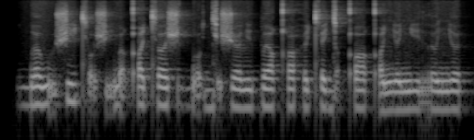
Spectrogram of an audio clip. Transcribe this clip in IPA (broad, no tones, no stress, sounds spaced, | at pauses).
ɡ͡b ʌ w ṵ ʃ i cʰ ɔ̰ ʃ ḭ w ə̰ qʼ ʌ cʰ ʌ ʃ ʌ ɡ͡b ɔ̰ ɟ ə̰ ʃ œ l i p ɜ qʰ u h œ cʰ ɛ ɟ ə̰ qʼ ɔ qʼ ɔ ɲ ɜ ɲ i r ɤ ɲ ə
